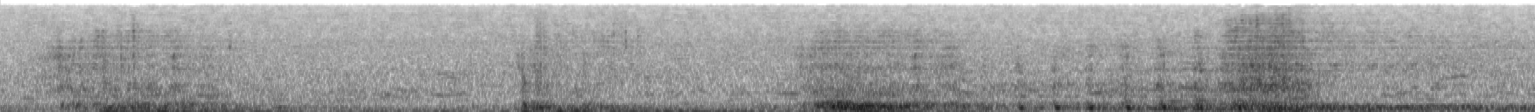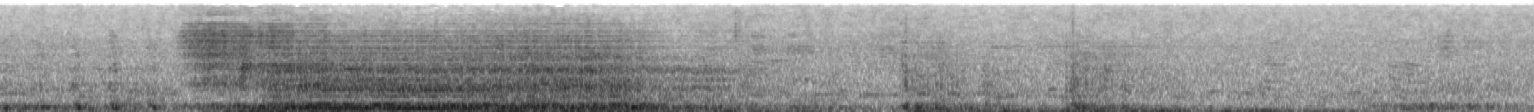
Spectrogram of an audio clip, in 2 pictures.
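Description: Dinosaur growls and roars played over loudspeakers as part of a giant-screen Giganotosaurus display, in several surges, the loudest a long roar of about two seconds, a little over halfway through.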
